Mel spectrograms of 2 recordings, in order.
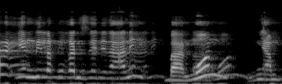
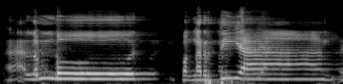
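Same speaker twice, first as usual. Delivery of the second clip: slow, drawn-out sugary praise, getting louder; butter her up so she can't stay angry; sweet-talking flattery; 3 semitones lower, 4 dB louder, much slower than usual. Acted. Worker flattering her angry boss, slow and syrupy.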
